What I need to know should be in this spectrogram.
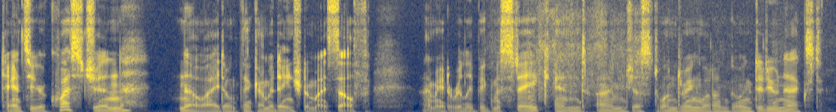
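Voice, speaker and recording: Actor as a deep, gravelly, weary young man. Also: lively intonation, moderate pace, a bit bright, exaggerated voice. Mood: weary, downcast. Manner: dry, weary, sardonic. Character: depressed young man in therapy, guarded, wry, self-deprecating. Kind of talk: audio drama acting.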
